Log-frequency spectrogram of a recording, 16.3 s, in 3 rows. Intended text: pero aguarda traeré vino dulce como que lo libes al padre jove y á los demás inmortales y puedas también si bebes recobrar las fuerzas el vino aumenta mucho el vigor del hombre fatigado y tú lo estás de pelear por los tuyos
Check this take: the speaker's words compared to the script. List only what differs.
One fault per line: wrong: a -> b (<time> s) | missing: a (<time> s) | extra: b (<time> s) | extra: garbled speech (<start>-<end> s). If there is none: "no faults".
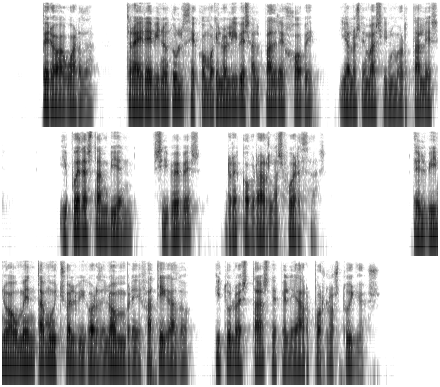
no faults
